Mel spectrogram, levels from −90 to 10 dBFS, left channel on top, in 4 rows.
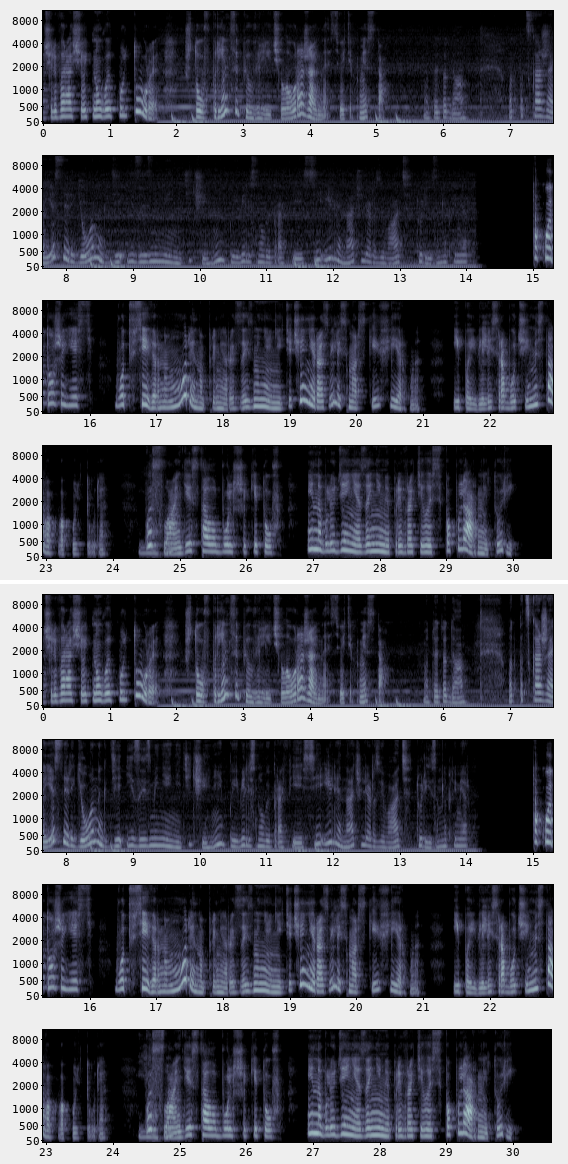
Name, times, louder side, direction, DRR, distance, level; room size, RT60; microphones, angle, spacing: voice 1, 0.0-5.1 15.0-15.9 16.4-20.9 21.5-23.9 24.5-26.5 26.9-30.0, right 1 dB, 5° right, 0.3 m, -32 dB
sound 1, 1.7-14.2, left 1 dB, 50° left, 0.8 m, -46 dB
voice 2, 5.7-14.0 24.4-24.9, right 4 dB, 90° right, 0.6 m, -40 dB
7.6 x 5.4 x 3.4 m
head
